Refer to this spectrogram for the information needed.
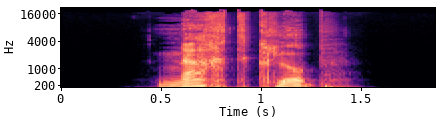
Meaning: nightclub
- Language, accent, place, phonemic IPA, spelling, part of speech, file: German, Germany, Berlin, /ˈnaxtˌklʊp/, Nachtclub, noun, De-Nachtclub.ogg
